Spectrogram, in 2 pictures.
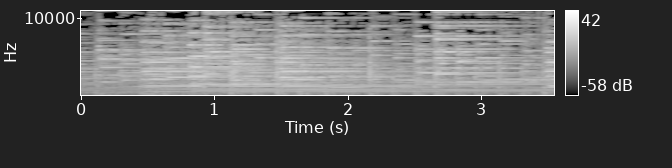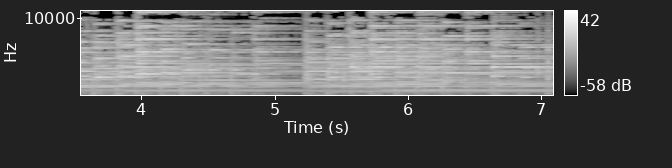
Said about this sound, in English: The 23-year-old has no time to spare before an automated clapper tolls 12 noon on a 2-ton bell just overhead.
